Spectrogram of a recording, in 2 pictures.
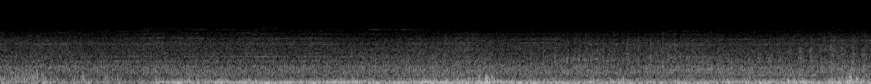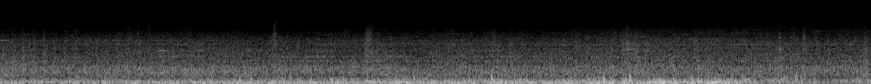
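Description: Freight train's autorack cars rolling past: a steady low rumble of steel wheels on rail, with a few sharp clicks now and then.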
